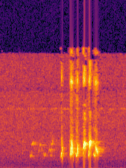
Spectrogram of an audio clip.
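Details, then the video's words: Brief Chinese hwamei phrase: soft scattered chips, then a fast run of loud fluty notes peaking in two clear ringing whistles. "Tiếng Chim Hoành Hoạch Thơm mồi hót chuẩn"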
